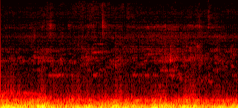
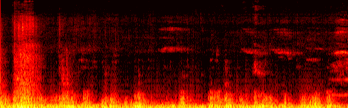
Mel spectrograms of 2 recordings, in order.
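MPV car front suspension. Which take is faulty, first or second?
second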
